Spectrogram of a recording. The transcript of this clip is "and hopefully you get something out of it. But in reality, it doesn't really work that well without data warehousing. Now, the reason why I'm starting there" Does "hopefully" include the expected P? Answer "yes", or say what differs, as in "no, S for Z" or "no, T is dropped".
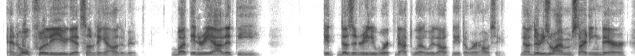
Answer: yes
